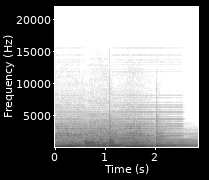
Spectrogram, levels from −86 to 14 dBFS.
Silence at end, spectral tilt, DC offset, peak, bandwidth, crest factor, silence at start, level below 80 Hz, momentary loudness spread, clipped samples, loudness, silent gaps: 0 s; -8.5 dB/octave; under 0.1%; -8 dBFS; 7 kHz; 14 dB; 0 s; -52 dBFS; 8 LU; under 0.1%; -22 LUFS; none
